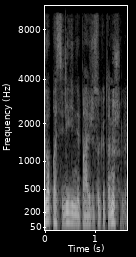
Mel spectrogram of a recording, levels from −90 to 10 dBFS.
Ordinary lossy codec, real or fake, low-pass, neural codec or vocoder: AAC, 32 kbps; fake; 9.9 kHz; vocoder, 22.05 kHz, 80 mel bands, WaveNeXt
